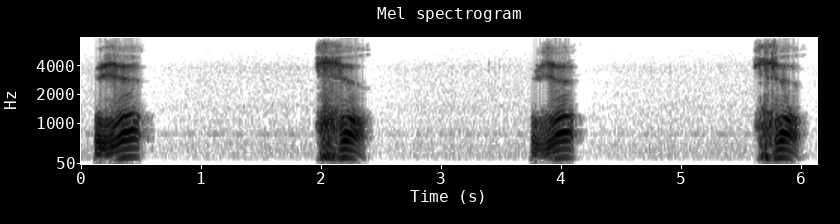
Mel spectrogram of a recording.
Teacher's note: یہ حلق کے اوپر والے حصے سے ادا ہوتے ہیں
